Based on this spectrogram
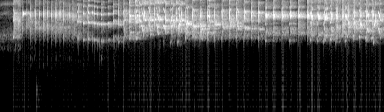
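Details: Lovebird delivering its long ngekek trill, practised before a contest to build breathing for a longer trill: a dense, continuous rattling chatter of rapid high notes lasting nearly six seconds, growing louder and fuller after two seconds.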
